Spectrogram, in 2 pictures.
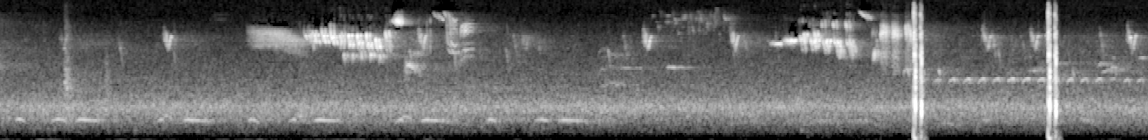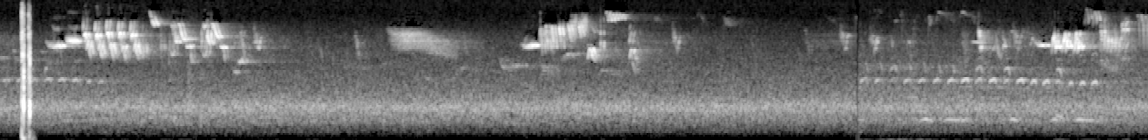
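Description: Birds chirping and singing in repeated short bursts of quick high notes. Three sharp clicks a second or two apart come around the middle, over a steady faint hum.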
